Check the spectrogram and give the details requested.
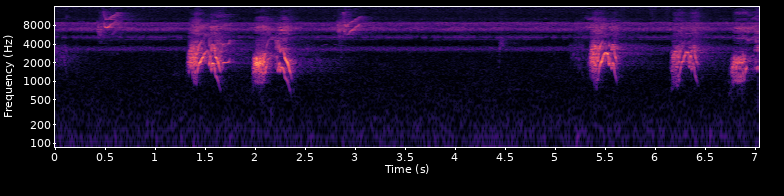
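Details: Yellow-rumped cacique in rainforest giving harsh, squealing notes in short bursts of two or three, with a steady insect hum in the background.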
